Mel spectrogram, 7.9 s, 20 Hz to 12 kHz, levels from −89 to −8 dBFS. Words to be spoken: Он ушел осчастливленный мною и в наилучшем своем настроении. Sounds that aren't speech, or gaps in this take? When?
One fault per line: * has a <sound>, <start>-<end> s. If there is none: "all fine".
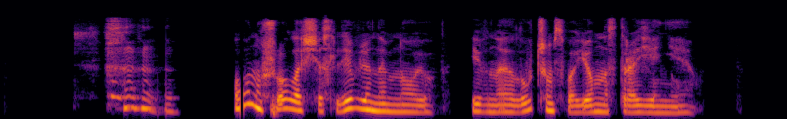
* has a laugh, 0.7-1.8 s
* has a dropout, 2.4-2.4 s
